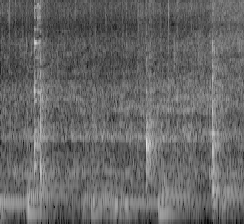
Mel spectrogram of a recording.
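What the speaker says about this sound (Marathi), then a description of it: "दही पूर्ण विरगळेपर्यंत आपण हे परतून घेतलेलं आहे" Two spoons of yogurt being sautéed with masala in a pan for peas pulao, a soft sizzle punctuated by three distinct spatula stirs, close up with no talking.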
